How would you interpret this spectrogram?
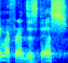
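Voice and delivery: ordinary talk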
